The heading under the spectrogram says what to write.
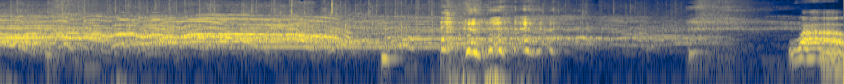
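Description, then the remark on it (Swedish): A crowd cheers and whoops together, many voices rising and falling at once, with scattered claps and bursts of noise toward the end as the cheering fades. “Ah, vi måste typ ha applåd och fanfar här känner jag.”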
